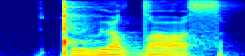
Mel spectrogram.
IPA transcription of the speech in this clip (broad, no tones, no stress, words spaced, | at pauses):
ǃɯlɯl dˤɑs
